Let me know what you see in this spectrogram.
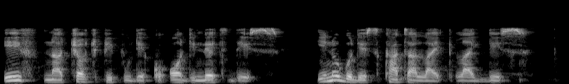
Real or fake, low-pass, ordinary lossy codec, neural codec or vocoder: real; 5.4 kHz; none; none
